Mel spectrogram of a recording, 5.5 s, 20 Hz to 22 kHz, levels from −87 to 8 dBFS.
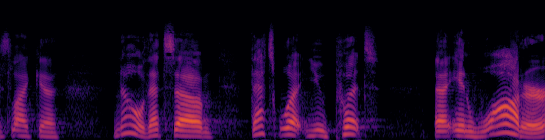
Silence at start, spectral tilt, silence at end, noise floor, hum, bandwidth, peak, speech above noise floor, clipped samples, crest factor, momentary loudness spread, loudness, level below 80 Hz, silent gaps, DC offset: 0 s; -5 dB/octave; 0 s; -76 dBFS; none; 11 kHz; -20 dBFS; 41 dB; under 0.1%; 16 dB; 14 LU; -36 LUFS; -86 dBFS; none; under 0.1%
